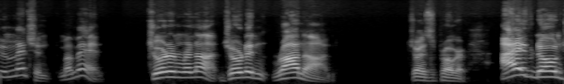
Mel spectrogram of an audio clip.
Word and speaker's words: Raanan: I go, Raanan? He goes, yeah. Put it, started. Put it. He's like, I don't even know if I'm saying it right anymore, but yeah, that's the way I'm saying it.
